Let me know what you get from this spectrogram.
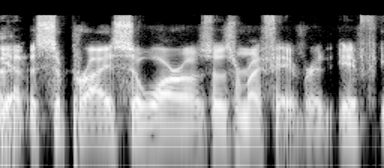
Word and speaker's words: Saguaros: And the G is silent. The Surprise Saguaros. Saguaros, Saguaros, the Cactus.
